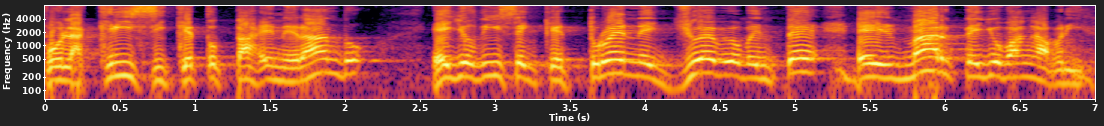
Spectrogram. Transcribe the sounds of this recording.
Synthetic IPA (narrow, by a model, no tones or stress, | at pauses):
poslakɾisihkeht̪oeht̪ahe̞neɾand̪o | e̞ʝo̞zðise̞ŋke̞t̪ɾwe̞neʝwe̞βeoβent̪eːlmaɾt̪eeʝjozβaŋaβɾiɾ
